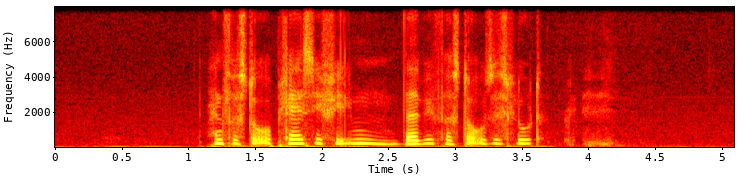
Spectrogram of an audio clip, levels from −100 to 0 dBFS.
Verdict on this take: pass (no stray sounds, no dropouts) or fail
fail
